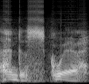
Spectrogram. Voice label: LoFi Words, LoFi Vocals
